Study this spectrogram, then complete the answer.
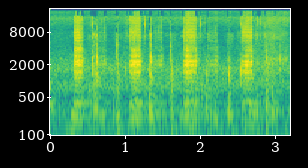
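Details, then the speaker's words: Car rocked hard up and down by an open rear door; dry creak-squeak each stroke, about once a second, also heard over speed bumps, worn rear lower control arm, though upper arm or bushings not ruled out. "차문을 세게 위아래로 흔들어 보시면 됩니다 지금 이렇게 찌그렁 찌그덩 소리가 나죠"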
